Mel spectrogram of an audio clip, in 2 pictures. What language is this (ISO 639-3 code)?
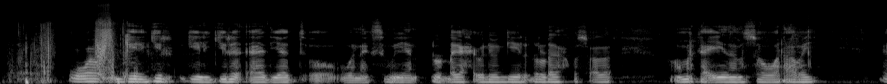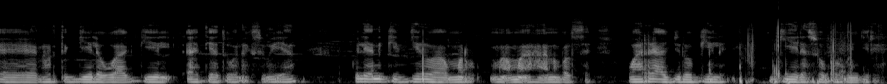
som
